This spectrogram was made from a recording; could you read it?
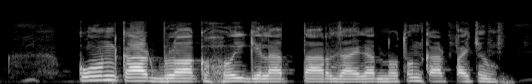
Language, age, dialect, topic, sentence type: Bengali, 18-24, Rajbangshi, banking, statement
